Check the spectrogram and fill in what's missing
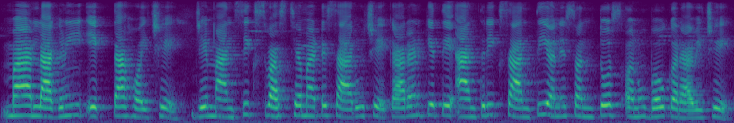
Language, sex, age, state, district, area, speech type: Gujarati, female, 45-60, Gujarat, Kheda, rural, spontaneous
